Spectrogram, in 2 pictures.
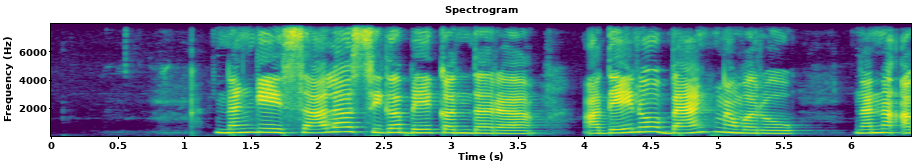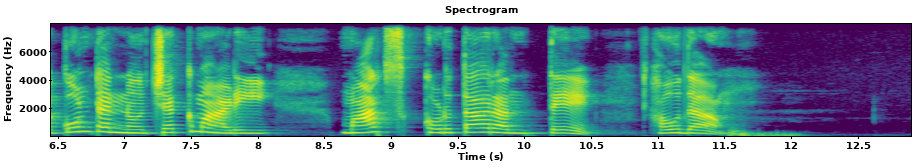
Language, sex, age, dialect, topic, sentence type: Kannada, female, 36-40, Central, banking, question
